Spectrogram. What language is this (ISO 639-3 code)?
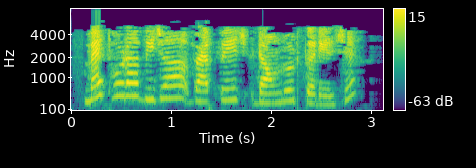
guj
